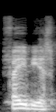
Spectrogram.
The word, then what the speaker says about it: Fabius: So War of the Spider, which will introduce the new Fabius, because that's how you say his name apparently, Fabius Bile.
